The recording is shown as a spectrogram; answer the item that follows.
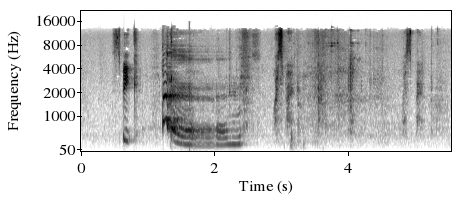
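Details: Domestic dog singing on command for a Christmas recording: one drawn-out, wavering, harmonic howl that slides down in pitch over about a second and a half, while a person repeatedly says "speak" and "whisper" before and after.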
